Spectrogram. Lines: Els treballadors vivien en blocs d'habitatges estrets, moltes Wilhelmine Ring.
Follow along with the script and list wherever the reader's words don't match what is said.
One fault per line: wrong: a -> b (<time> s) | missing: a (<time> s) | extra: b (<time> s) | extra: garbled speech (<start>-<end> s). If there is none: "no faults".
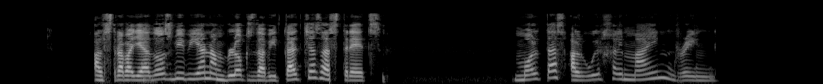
extra: al (5.8 s)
